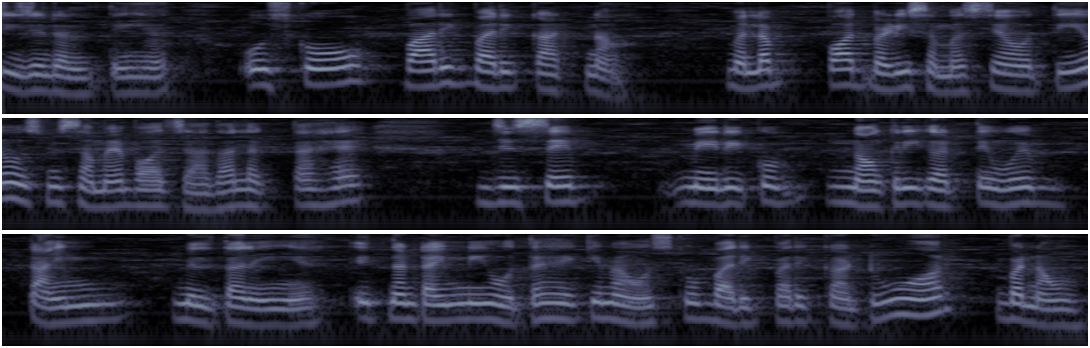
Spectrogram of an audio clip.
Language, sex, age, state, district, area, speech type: Hindi, female, 45-60, Madhya Pradesh, Bhopal, urban, spontaneous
